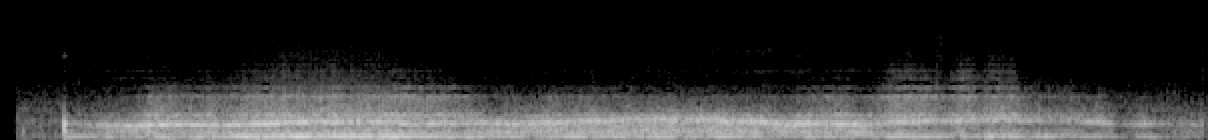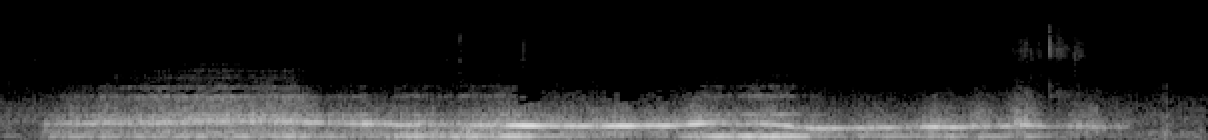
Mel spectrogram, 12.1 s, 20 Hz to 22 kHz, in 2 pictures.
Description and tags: Sound of breathing over a plastic bottle. Recorded on a Marantz PMD661 with a shotgun mic.
wind, breath, experimental, bottle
